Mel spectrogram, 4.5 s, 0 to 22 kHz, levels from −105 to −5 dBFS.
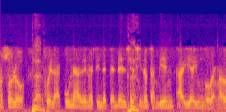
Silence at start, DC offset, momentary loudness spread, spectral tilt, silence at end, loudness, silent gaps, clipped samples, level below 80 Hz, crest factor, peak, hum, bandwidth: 0 s; under 0.1%; 4 LU; -7 dB/octave; 0 s; -24 LUFS; none; under 0.1%; -36 dBFS; 18 dB; -4 dBFS; none; 13.5 kHz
